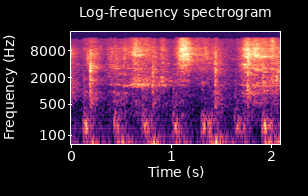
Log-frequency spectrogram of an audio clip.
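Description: Feet landing in quick succession on a carpeted floor while running in place doing high knees: a steady run of dull thuds, about three a second.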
